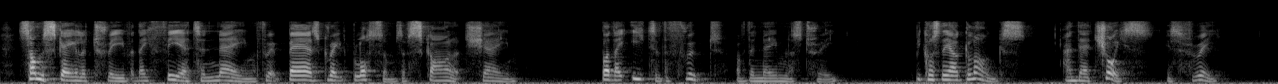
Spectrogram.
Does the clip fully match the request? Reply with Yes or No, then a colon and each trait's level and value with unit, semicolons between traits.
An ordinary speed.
Yes: average, 170 wpm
